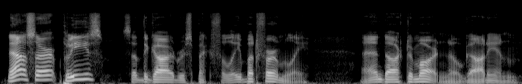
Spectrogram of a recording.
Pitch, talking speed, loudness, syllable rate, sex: 120 Hz, 160 wpm, -22 LUFS, 4.9 syllables/s, male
